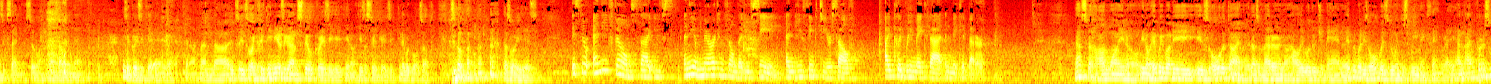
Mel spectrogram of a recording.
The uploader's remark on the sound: Comikaze 2015. Rage across Stan Lee’s Comikaze in Los Angeles. Listen to the live panel.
